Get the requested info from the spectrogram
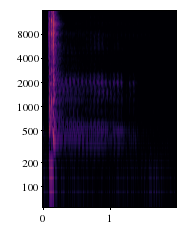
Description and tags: Recorded knifes blades sound.
blade, blades-sound, click, field-recording, glitch, high, knife, percussion, recording, shot, sound, vibration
